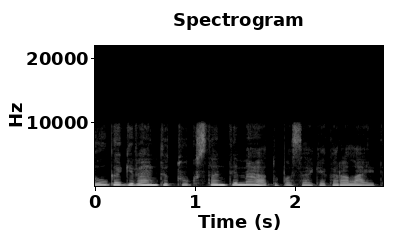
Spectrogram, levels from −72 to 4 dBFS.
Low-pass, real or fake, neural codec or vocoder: 9.9 kHz; fake; vocoder, 22.05 kHz, 80 mel bands, WaveNeXt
